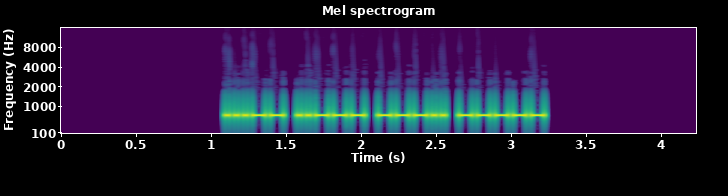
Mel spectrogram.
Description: Morse code, heard as a keyed tone, about 40 wpm, 700 Hz. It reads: 3280
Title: Numbers - 4-Digit 40wpm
